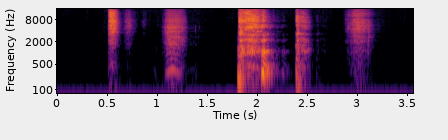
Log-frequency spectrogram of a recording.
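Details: Five short dry coughs and throat-clearing bursts in a quiet room from a transgender woman streaming live while sick.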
